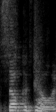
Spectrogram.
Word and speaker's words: SOHCAHTOA: six trig ratios all right friends magic word sokatoa here it is s o h c a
